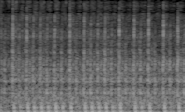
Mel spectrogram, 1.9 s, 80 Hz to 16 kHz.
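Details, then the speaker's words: 2014 Husqvarna FC 450 started cold after sitting a week or two: steady thumping single-cylinder idle, no odd knocking, just a cold 450; noticeable clutch chatter that changes with clutch in versus out. "Doesn't sound like any odd knocking. Just sounds like a cold 450, really."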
